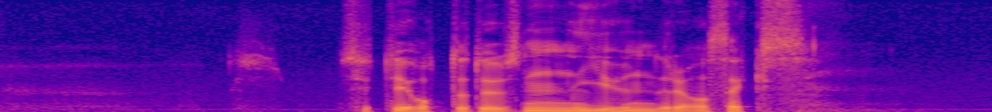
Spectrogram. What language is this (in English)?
Norwegian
